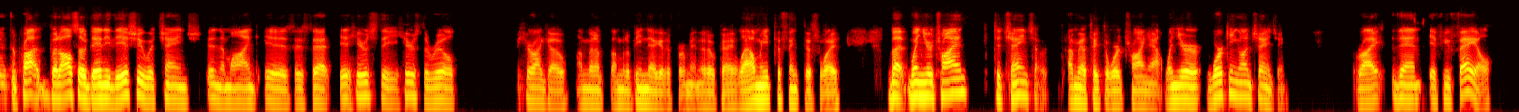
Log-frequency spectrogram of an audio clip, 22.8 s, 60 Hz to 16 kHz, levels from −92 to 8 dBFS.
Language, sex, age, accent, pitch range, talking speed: English, male, 50-69, American, 100-120 Hz, 165 wpm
